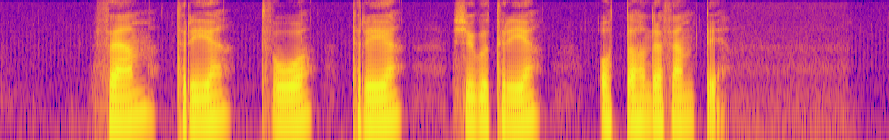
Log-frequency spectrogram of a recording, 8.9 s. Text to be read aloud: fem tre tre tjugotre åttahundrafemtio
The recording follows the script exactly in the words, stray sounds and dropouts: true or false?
false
